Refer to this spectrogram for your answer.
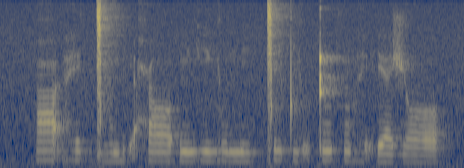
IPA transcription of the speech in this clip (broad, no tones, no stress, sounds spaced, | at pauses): ʕ a̰ ɦ e ɡ͡ǀ ã b ḛ ħ ɔː ʔ ĩ j i j u n̪ i ǀ i t j ṵ ʈ ũ θ õ ɦ ḛ ɾʲ a ʒ ɔ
